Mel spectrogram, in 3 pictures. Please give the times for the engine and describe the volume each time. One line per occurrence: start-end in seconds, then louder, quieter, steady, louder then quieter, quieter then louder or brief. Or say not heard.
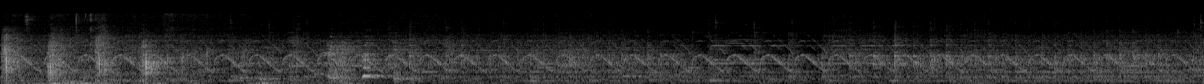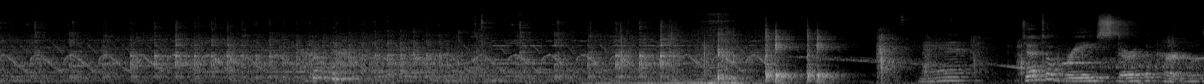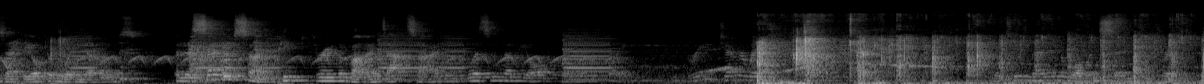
0.1-18.7 louder.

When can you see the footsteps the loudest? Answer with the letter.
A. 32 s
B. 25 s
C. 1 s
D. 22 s
A.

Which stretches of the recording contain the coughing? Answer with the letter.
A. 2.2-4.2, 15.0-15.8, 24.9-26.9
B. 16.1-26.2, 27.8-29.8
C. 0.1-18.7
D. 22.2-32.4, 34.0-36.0
A.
